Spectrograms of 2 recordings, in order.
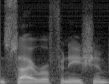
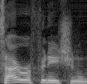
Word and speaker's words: Syrophoenician: David was a little bit worried about his pronunciation on Syrophoenician, but he did an excellent job. But this Syrophoenician woman, a woman who is a Gentile, or as Matthew says, a Canaanite.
